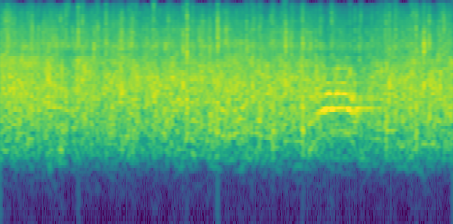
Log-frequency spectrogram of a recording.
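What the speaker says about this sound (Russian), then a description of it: "зал буквально рассыпается в аплодисментах" A concert-hall audience at the Crimean Tatar theatre breaks into sustained, dense applause for a soloist, a steady wash of many clapping hands filling the whole stretch at even loudness.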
